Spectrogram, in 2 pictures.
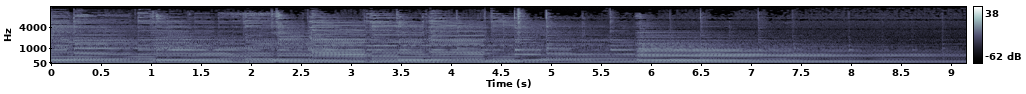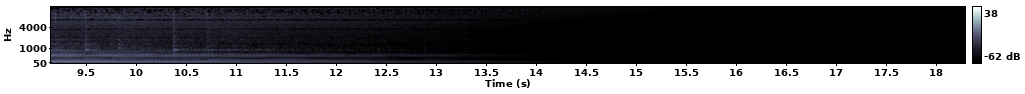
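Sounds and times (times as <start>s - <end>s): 
guitars playing: 0.0s - 13.0s.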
